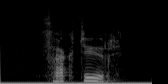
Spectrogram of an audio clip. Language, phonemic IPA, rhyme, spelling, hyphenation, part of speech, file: Dutch, /frɑkˈtyːr/, -yːr, fractuur, frac‧tuur, noun, Nl-fractuur.ogg
- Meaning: fracture, esp. in a bone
